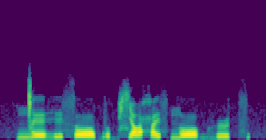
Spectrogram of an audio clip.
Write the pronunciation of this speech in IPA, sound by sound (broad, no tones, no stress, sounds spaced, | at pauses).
ŋ͡ǀ ɛ ɦ ɪ s ɔ b ə b ɕ ɑ ħ ɛ s n ɔ ɡʱ ə˞ t͡s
